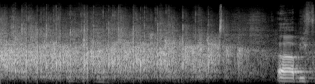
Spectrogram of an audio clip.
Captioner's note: applause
